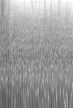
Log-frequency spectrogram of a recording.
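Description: A volley of musket fire rolls downhill across an Empire: Total War battlefield, a dense crackling burst of overlapping shots that rings on as a steady rumble.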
